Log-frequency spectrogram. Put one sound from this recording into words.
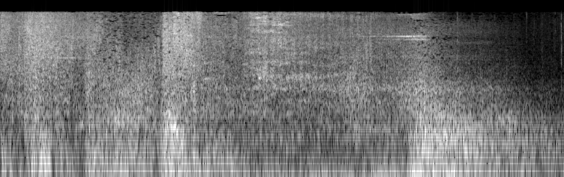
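Heavy blows thud and squelch against a writhing creature.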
